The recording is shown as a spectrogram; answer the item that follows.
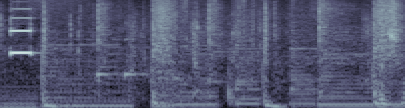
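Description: Card payment terminal beeping once, briefly, at the start, over background music.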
